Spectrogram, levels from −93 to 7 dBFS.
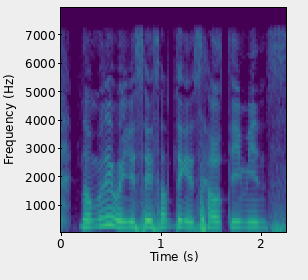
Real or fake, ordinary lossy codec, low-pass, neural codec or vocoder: real; MP3, 64 kbps; 7.2 kHz; none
